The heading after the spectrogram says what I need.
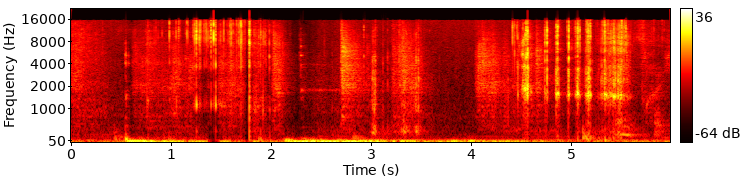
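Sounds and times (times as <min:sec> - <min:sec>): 
loud crunching chews of a crisp letter snack: 0:00.8 - 0:03.6, 0:04.3 - 0:05.6
teeth biting into a crisp Q-shaped letter snack: 0:01.0 - 0:02.2, 0:02.8 - 0:03.6, 0:04.4 - 0:05.6.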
